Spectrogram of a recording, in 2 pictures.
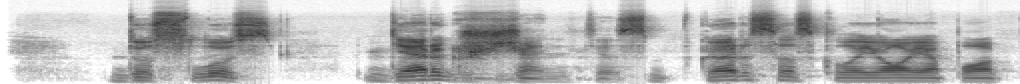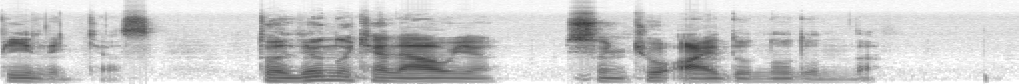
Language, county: Lithuanian, Vilnius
